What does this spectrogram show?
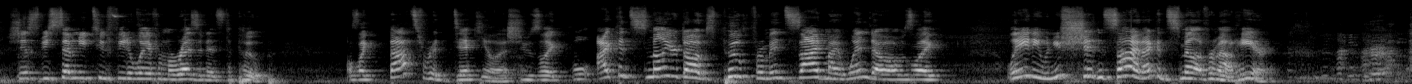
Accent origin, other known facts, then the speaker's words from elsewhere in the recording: Baltimore, Maryland, United States; moved away; I am from Baltimore. It is a rough place.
